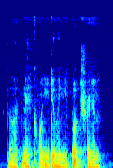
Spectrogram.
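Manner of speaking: ordinary delivery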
